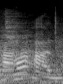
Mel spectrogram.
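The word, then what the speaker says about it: Hpa-An: Yeah, Hpa An. The pronounce is Hpa An, not Hpa An.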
